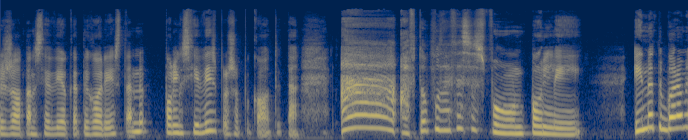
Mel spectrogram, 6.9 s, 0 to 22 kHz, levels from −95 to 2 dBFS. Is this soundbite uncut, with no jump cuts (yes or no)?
no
